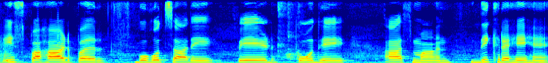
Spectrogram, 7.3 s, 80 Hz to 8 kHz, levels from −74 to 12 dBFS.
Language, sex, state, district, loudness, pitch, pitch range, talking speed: Hindi, female, Haryana, Charkhi Dadri, -17 LUFS, 230 Hz, 220-235 Hz, 90 wpm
